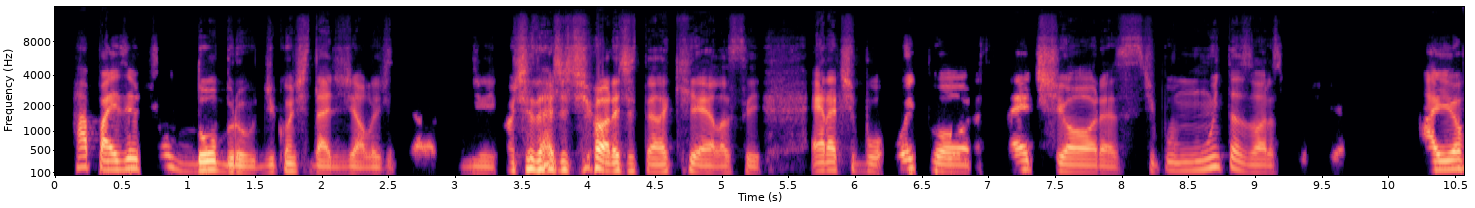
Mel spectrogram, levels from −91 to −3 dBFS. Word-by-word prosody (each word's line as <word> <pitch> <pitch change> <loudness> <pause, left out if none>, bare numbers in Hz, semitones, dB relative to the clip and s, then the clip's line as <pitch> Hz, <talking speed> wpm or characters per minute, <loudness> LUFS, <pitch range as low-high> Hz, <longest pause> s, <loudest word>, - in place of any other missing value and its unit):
Rapaz, 155 -6 +3
eu 165 0 +4
tinha 200 - -15
o - - -7
dobro 115 -8 +4
de 105 +4 -8
quantidade 100 -6 -3
de 100 - -3
aula 90 0 -4
de - - -19
tela - - -13 0.3
de 95 0 -10
quantidade 145 +1 +3
de 170 +6 -3
horas 130 +1 +8
de 120 - -6
tela 115 -1 -1
que - - -5
ela, 105 -2 0
assim. 100 -1 -10 0.4
Era 135 +1 +4
tipo 120 -2 -8
8 160 -2 -3
horas, 110 -2 0 0.2
7 140 -2 0
horas, 105 -5 -1
tipo, 135 - -11
muitas 145 +1 -4
horas 110 -1 -5
por - - -77 0.8
dia. - - - 0.2
Aí 140 0 +4
eu 155 +1 +4
120 Hz, 185 wpm, -21 LUFS, 105-145 Hz, 0.8 s, horas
